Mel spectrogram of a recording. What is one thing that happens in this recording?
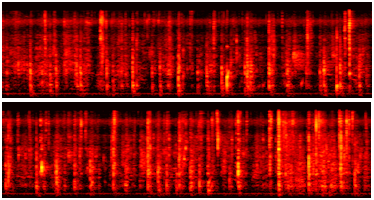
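Water sloshes and splashes as it is stirred in a plastic bowl.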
